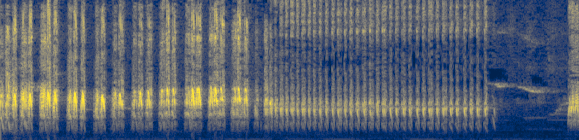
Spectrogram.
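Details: White-necked babbler in intense song: a run of loud, harsh, rasping notes merges into a continuous rapid buzzing trill, which stops before one last harsh note.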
